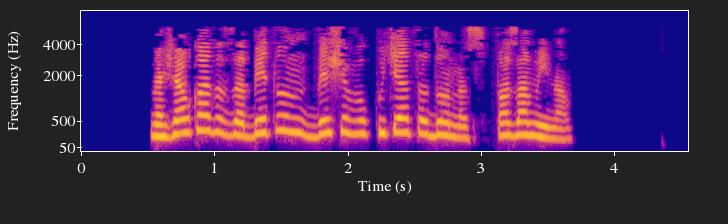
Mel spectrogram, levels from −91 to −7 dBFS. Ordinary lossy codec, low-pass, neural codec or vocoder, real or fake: MP3, 24 kbps; 7.2 kHz; none; real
